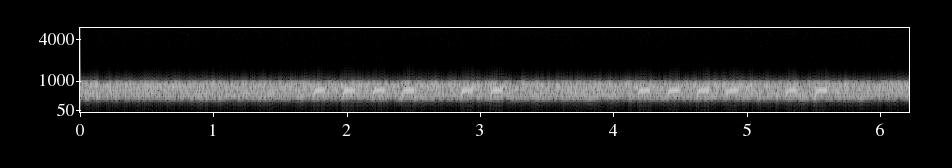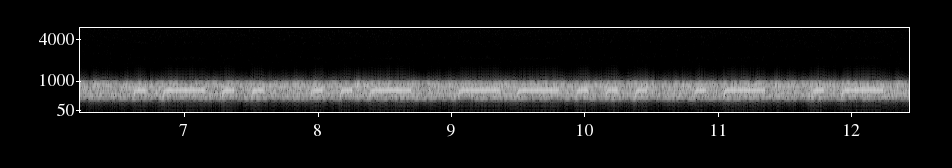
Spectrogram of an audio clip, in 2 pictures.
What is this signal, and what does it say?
Morse code, heard as a keyed tone, about 10 wpm, 720 Hz, with noise. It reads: HI HI LU7AA
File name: lu4aao / HDSDR Hz AF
